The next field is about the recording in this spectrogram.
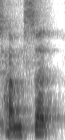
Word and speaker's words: Hamzat: es Hamsat. Es, el día que no puedo, no puedo pronunciar el nombre bien, Ham, Hamzat Es que siempre le pongo la al final del Hamzat, pero Hamzat Chimaev creo que de los tres es él,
